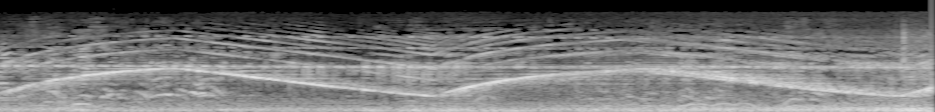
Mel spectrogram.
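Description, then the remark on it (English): Loud emergency vehicle siren wailing in slow, sweeping rises and falls, about two full cycles, at a fire in Arcadia where a truck bed was engulfed in flames, with a steady low rumble of engines and commotion underneath. “And right here, right where you hear those sirens stop in this video, they pan over and what you see is this truck bed, this manager's truck bed, completely engulfed in flames.”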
